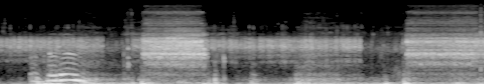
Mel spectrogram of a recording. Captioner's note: equipment hissing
